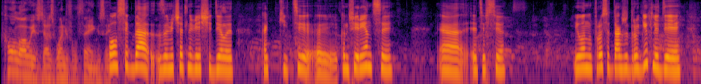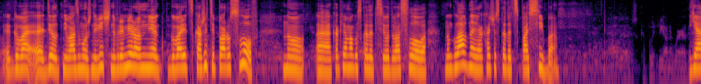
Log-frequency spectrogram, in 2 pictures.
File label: Russian; iclrs symposium 2009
